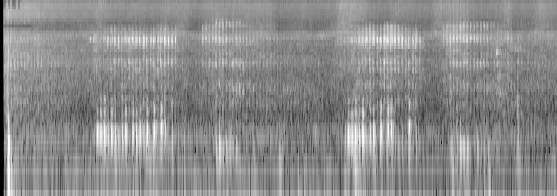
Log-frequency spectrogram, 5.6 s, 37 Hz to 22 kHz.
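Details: Purring of a female domestic cat born around 2016, once a stray found living in a bush, resting indoors in a comfy chair: low rumbling bursts rising and fading with each breath, a louder cycle near the start and a softer one later.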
